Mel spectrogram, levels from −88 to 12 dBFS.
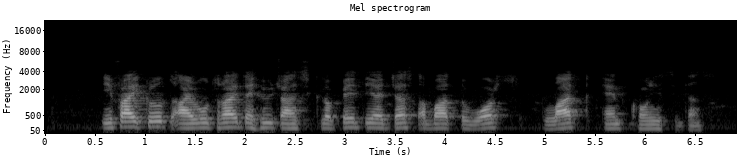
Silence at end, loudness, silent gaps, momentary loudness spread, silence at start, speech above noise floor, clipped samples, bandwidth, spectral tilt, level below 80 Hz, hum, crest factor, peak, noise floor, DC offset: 0.35 s; -34 LUFS; none; 16 LU; 0.6 s; 42 dB; under 0.1%; 4.3 kHz; -8.5 dB/octave; -80 dBFS; none; 22 dB; -14 dBFS; -76 dBFS; under 0.1%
